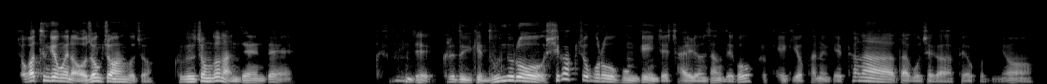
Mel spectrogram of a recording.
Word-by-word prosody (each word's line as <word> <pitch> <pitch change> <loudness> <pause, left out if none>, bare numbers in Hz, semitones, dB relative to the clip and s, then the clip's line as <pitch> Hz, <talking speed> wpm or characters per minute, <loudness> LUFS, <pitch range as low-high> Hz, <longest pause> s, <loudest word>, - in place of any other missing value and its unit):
저 470 - -6
같은 465 - +4
경우에는 160 -4 +5
어정쩡한 145 -5 +5
거죠. 70 -10 -6 0.2
그 120 +2 +1
정도는 155 +4 +4
안 80 - -2
되는데 90 -4 -3 0.8
그래도 175 +5 -19
인제 - - -3
그래도 120 -1 -2
이렇게 100 - -2
눈으로 155 - +4
시각적으로 185 - -1
본 95 -2 -5
게 115 - -1
인제 85 -2 -3
잘 90 0 -4
연상되고 85 - -4
그렇게 100 - -15
기억하는 90 -1 -8
게 80 - -9
편하다고 130 - -1
제가 75 -2 -7
배웠거든요. - - -12
120 Hz, 390 characters per minute, -22 LUFS, -, 0.8 s, 경우에는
